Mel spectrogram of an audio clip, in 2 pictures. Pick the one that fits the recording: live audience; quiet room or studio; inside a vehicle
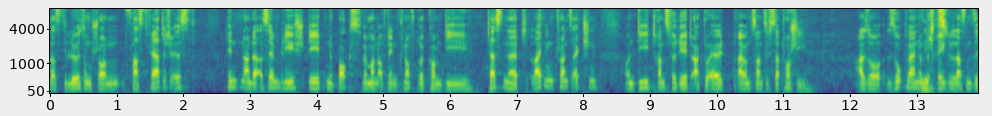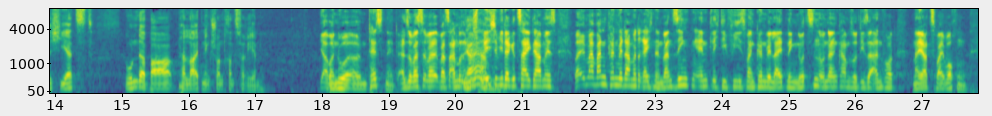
live audience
